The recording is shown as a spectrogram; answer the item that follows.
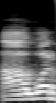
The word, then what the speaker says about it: hour: आवर पढ़ते हैं, लेकिन HOUR को बहुत लोग हावर कह देगा। तो हावर कहेगा तो गलत वहां पर आर्टिकल यूज होगी ना, इसीलिए शुद्ध इसका उच्चारण आवर होता है।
